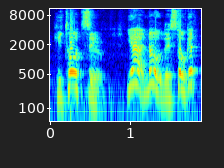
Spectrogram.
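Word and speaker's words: 一つ: But you add the tsu, suddenly it's hitotsu.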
